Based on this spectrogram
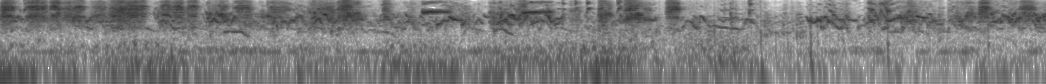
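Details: Budgerigars in a colony aviary give lively, overlapping calls. Quick rising chirps and squawks come about twice a second against a steady background twitter.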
